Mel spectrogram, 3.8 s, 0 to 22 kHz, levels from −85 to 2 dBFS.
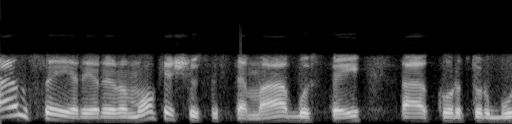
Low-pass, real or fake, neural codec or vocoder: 10.8 kHz; real; none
